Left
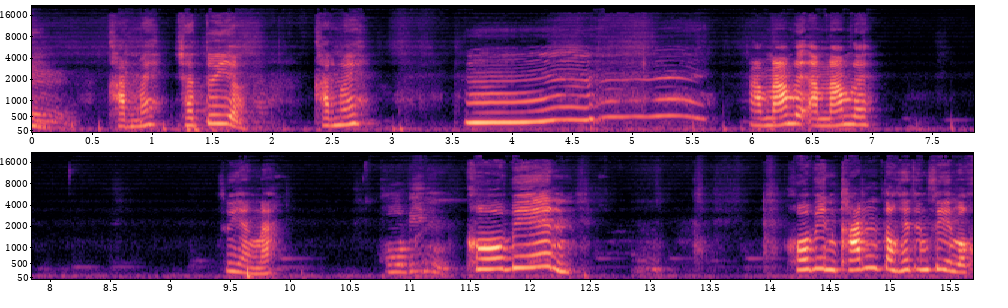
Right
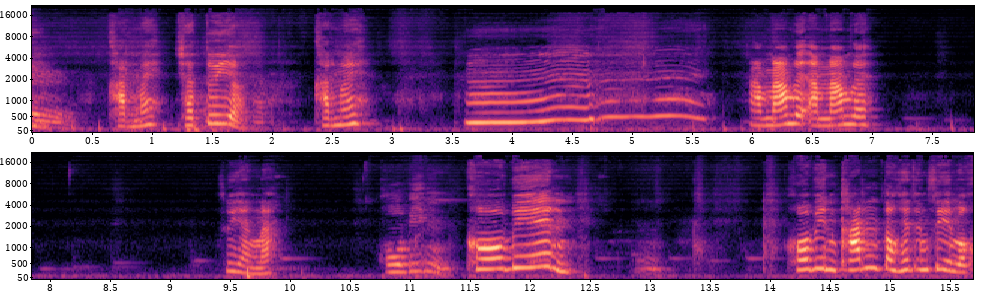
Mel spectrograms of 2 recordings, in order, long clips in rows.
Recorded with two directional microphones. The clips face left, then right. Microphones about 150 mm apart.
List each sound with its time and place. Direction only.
0.6 s a woman's voice: 5° right (ahead or behind)
3.6 s humming: centre (ahead or behind)
9.4 s speech: centre (ahead or behind)
10.8 s speech: 40° right (ahead or behind)
11.4 s speech: 5° right (ahead or behind)
14.1 s speech: centre (ahead or behind)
